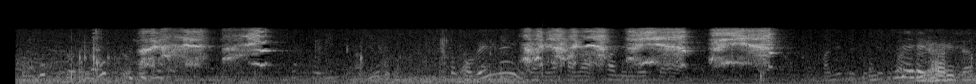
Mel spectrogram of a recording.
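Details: A wing-clipped blue-eyed cockatoo in a garden by the bird house entrance at Ueno Zoo, Tokyo calls while dancing in good mood: loud, harsh screeches in bursts of about a second, several close together, people talking quietly nearby.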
